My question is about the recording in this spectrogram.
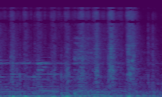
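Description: A paintbrush scrubbing acrylic paint onto canvas in a run of quick, irregular back-and-forth strokes while blending the colour.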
